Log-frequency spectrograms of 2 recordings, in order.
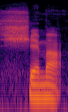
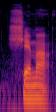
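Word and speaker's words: שְׁמַע: The answer is it has an e sound, a short e sound. This over here is a shin, this is a mem, and this is an ayin. This is shema, shema, shema.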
